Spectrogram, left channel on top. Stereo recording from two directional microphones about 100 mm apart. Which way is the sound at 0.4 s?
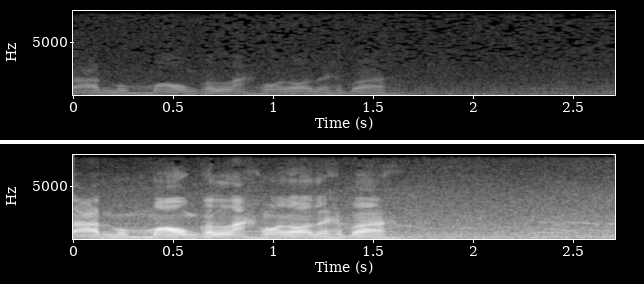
20° right (ahead or behind).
